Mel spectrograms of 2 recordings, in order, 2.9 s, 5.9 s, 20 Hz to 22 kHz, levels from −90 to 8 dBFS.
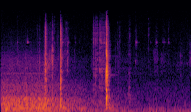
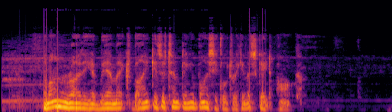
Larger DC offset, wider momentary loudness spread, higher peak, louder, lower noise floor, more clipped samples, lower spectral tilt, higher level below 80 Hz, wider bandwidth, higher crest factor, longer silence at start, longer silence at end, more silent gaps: neither; second, 15 LU vs 22 LU; about the same, 0 dBFS vs -2 dBFS; second, -27 LUFS vs -16 LUFS; second, -51 dBFS vs -64 dBFS; neither; second, -3.5 dB/octave vs -6.5 dB/octave; about the same, -46 dBFS vs -44 dBFS; first, 16 kHz vs 7.8 kHz; first, 30 dB vs 16 dB; about the same, 0 s vs 0.05 s; second, 0 s vs 1.35 s; neither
